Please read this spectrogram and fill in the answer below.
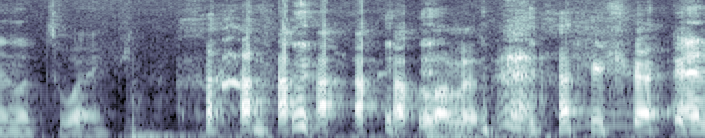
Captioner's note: both laughs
